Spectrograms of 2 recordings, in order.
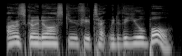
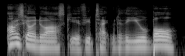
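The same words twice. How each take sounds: First: It is read with forced, fake happiness. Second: It is read plainly, without forced cheer.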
